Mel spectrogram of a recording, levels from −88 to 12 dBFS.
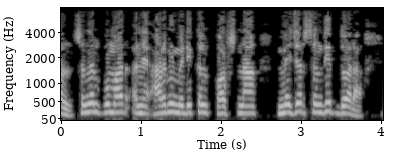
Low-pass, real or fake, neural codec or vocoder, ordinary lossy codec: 7.2 kHz; real; none; none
